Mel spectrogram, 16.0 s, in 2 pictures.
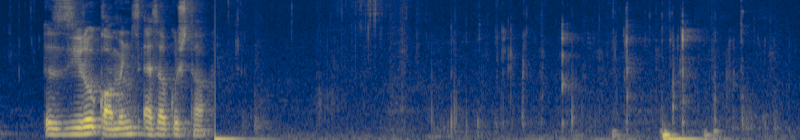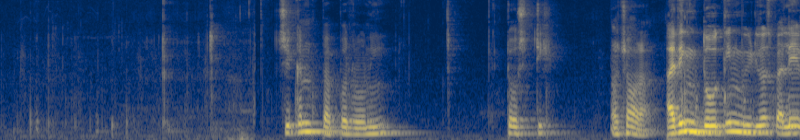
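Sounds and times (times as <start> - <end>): person chewing crunchy food: 2.2 - 10.7.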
